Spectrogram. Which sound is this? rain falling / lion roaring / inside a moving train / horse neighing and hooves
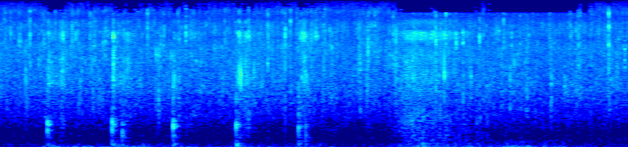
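rain falling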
